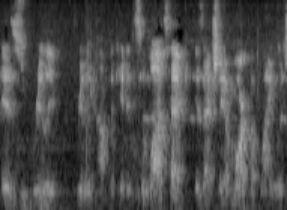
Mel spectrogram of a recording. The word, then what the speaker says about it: LaTeX: the and that is really really complicated so law Tech is actually a markup language that sits on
